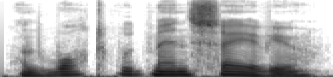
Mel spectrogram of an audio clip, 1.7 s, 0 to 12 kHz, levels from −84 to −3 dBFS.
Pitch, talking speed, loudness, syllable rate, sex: 115 Hz, 250 wpm, -14 LUFS, 4.8 syllables/s, male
